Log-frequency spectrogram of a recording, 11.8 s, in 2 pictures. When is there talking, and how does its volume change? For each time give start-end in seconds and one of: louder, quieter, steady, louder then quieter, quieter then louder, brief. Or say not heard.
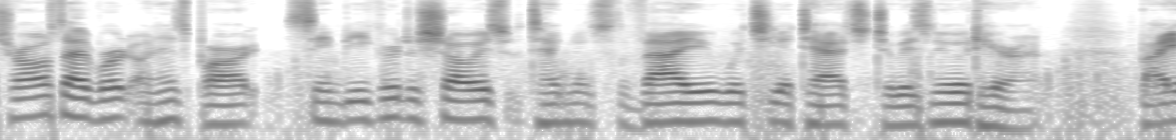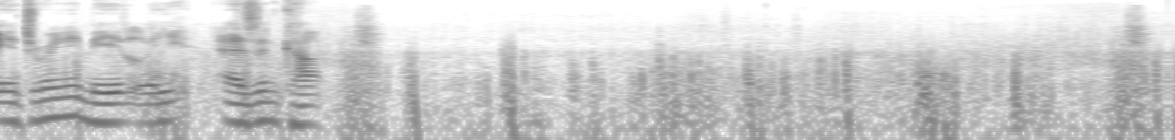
0.0-7.5 steady.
